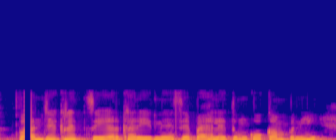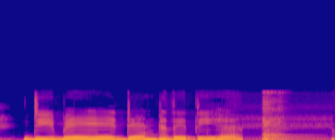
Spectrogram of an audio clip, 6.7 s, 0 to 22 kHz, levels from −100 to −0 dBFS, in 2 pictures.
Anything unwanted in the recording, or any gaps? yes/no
yes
